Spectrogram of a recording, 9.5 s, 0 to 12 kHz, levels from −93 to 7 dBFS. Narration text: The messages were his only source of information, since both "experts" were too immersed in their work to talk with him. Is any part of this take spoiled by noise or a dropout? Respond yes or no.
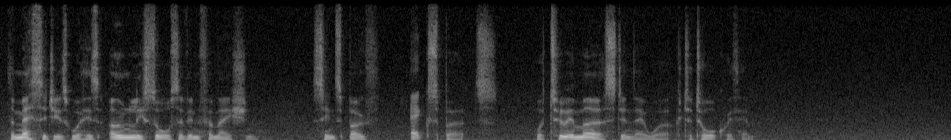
no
